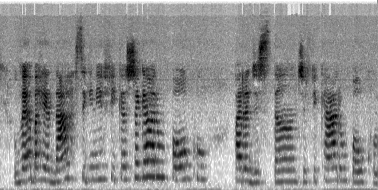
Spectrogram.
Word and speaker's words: pouco: A palavra pouco, a gente fala pouco, quero um pouco de açúcar, por favor. Não pronunciamos a vogal U.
